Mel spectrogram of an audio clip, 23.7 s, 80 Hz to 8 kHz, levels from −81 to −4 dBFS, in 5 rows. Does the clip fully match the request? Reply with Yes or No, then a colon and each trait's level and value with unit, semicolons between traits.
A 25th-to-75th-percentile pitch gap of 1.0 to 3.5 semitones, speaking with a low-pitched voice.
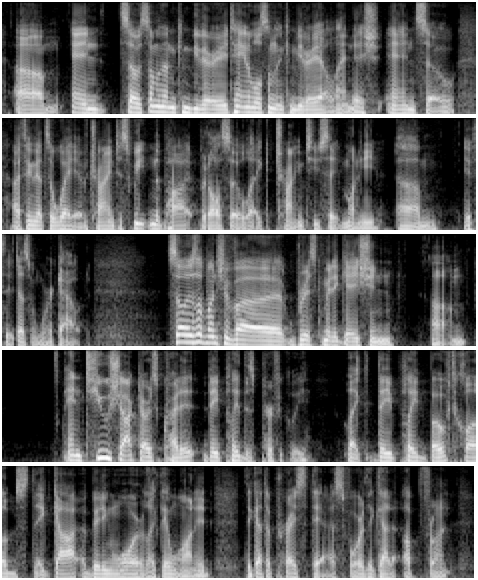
No: average, 4.0 semitones; low, 110 Hz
